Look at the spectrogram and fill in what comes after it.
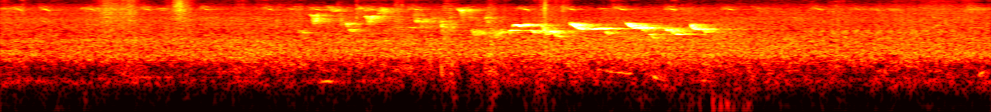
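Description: A songbird sings a short run of quick chirping notes, about three to seven seconds in, over a steady background hiss of outdoor ambience.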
